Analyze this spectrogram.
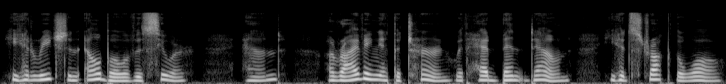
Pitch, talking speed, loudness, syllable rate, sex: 190 Hz, 180 wpm, -18 LUFS, 4.5 syllables/s, female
